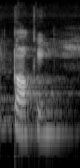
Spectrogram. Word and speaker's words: talking: ये टॉकिंग नहीं है, एल साइलेंट होता है। क्या पढ़ेंगे? टॉकिंग।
